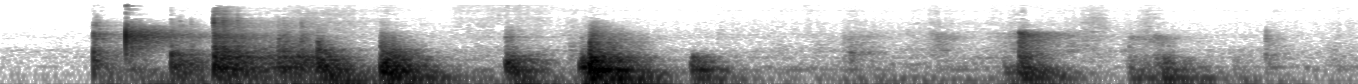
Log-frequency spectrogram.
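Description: Pool shot on a Diamond pool table: the cue tip strikes the cue ball about half a second in, then balls click against each other and the cushions. A potted ball drops into a pocket and rolls away, with a string of knocks and the heaviest thunk about three seconds in. A few fainter knocks follow near the end.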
